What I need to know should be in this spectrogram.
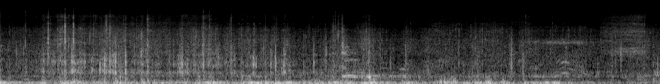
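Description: Bike tyres rumble and crunch over a rough dirt trail.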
